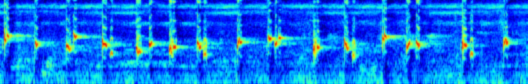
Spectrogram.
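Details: Yellow-vented bulbul in a fighting-style song meant to draw answers from other birds. Brief bright chirps, some dropping in pitch, come in loose pairs roughly every half second, with a faint high hum behind them.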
